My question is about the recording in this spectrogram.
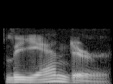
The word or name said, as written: Leander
